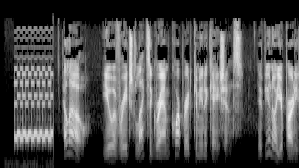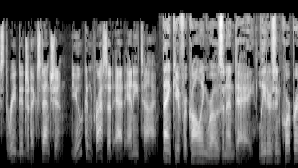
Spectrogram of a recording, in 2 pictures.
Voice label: male US telephone; uk sound studios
